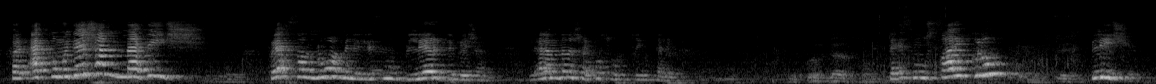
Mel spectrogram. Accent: Egypt; اللي عندنا في مصر السنك ده في حاجه اسمها طبه

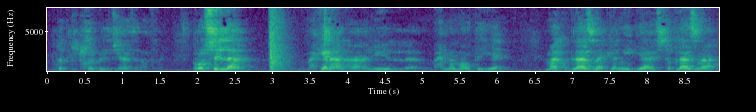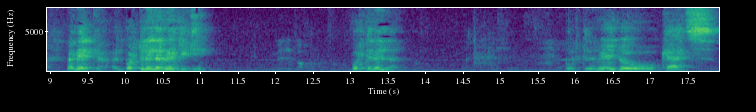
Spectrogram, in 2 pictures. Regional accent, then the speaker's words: Jordan; طبعا مش عندنا بالأردن

